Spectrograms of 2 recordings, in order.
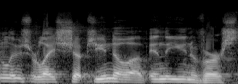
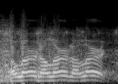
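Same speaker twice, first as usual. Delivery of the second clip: mock alarm call; 6 semitones higher than usual. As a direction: call out the alarm as a playful warning. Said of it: "You know, it's like".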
